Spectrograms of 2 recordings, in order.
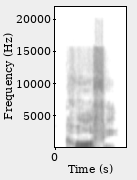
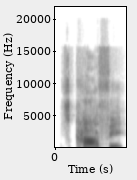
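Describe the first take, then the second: First: "Coffee" said with a rounded o, quiet; the corrected "Coffee". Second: "coffee" said the New York way, open vowel. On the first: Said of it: "You're saying coffee". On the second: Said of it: "In New York, we say coffee". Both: Shown as a demonstration.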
